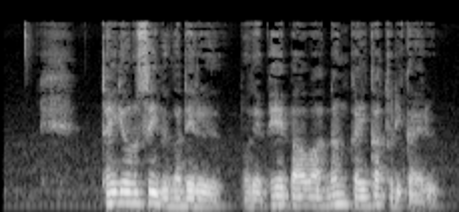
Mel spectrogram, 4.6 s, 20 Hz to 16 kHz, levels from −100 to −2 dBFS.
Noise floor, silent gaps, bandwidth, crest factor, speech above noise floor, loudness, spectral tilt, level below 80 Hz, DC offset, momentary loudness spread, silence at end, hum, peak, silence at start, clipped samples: -42 dBFS; none; 11.5 kHz; 16 dB; 21 dB; -21 LUFS; -5.5 dB/octave; -52 dBFS; under 0.1%; 20 LU; 0.2 s; none; -6 dBFS; 0.4 s; under 0.1%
